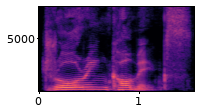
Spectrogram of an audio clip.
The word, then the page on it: drawing comics: British English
